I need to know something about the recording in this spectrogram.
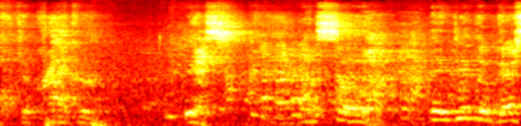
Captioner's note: audience members chuckling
